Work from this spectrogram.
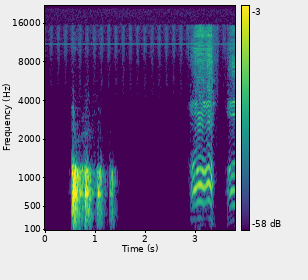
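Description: A door being knocked on, a brief cluster of four or five close raps, followed after a pause by a short voice.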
